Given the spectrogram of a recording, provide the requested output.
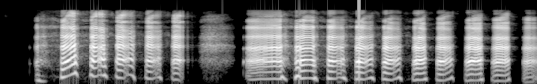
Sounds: Laughter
